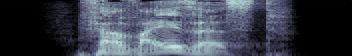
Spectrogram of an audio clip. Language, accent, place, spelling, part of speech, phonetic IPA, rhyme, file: German, Germany, Berlin, verweisest, verb, [fɛɐ̯ˈvaɪ̯zəst], -aɪ̯zəst, De-verweisest.ogg
- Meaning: second-person singular subjunctive I of verweisen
